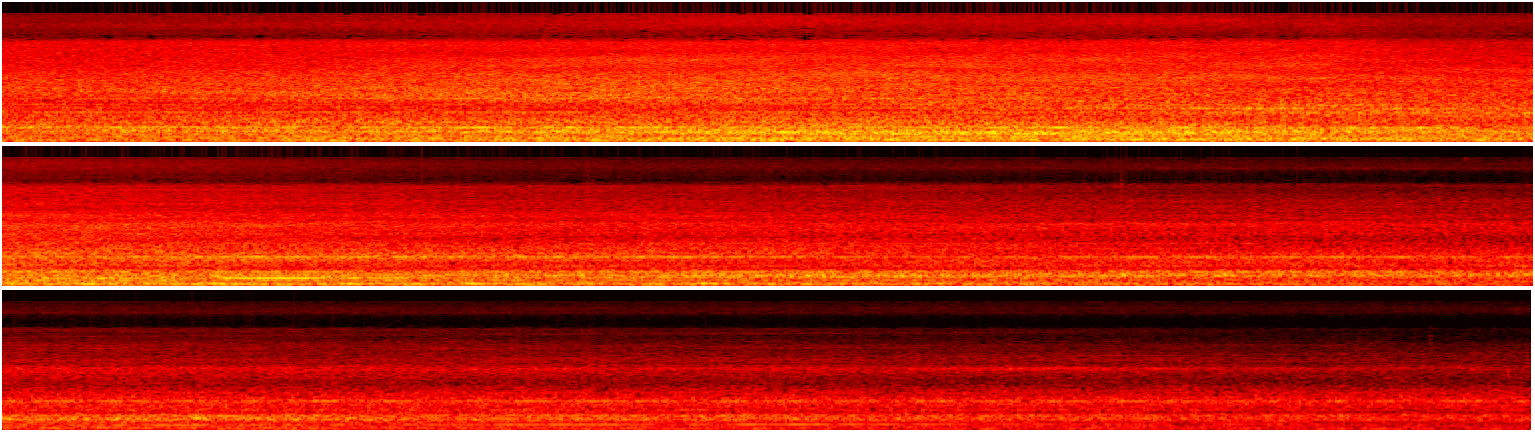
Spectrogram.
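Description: A locomotive-hauled double-deck regional train drawing away along the track. Its running noise and hum grow for the first few seconds, then fade steadily as it moves off into the distance.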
